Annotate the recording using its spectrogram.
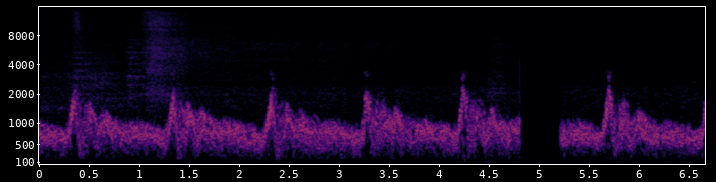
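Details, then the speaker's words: Spectral Doppler ultrasound of the internal carotid artery: rhythmic whooshing pulses about one a second with steady flow between beats, forward flow through systole and diastole; normal low-resistance internal carotid flow. "este registro va siempre para adelante sístole diástole fue el que vimos al principio sístole diástole Por qué Porque el cerebro como Es lógico necesita estar irrigado durante todas las fases del ciclo cardíaco"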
